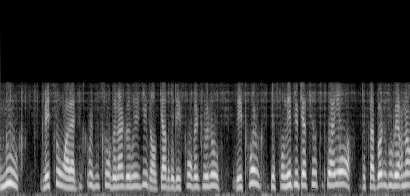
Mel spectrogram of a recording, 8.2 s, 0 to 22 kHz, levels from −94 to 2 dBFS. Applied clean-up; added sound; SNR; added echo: neural separator model SepFormer WHAM!.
